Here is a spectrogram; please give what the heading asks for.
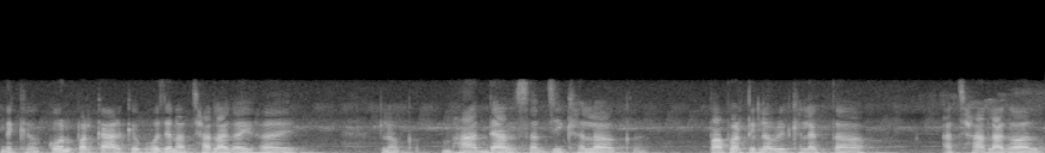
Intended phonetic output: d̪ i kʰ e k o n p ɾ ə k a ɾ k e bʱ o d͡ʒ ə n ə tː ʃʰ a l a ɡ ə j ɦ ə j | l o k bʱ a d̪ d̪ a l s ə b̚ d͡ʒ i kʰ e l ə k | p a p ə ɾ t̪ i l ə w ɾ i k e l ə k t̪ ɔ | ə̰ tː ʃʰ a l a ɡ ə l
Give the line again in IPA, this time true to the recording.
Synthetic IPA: d̪ e kʰ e k o n p ɾ ə k a ɾ k e bʱ o d͡ʒ ə n ə tː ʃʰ a l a ɡ ə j ɦ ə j | l o k bʱ a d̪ d̪ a l s ə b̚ d͡ʒ i kʰ e l ə k | p a p ə ɾ t̪ i l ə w ɾ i kʰ e l ə k t̪ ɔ | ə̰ tː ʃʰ a l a ɡ ə l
